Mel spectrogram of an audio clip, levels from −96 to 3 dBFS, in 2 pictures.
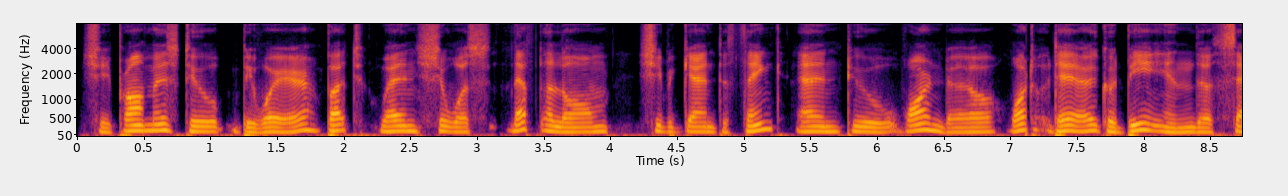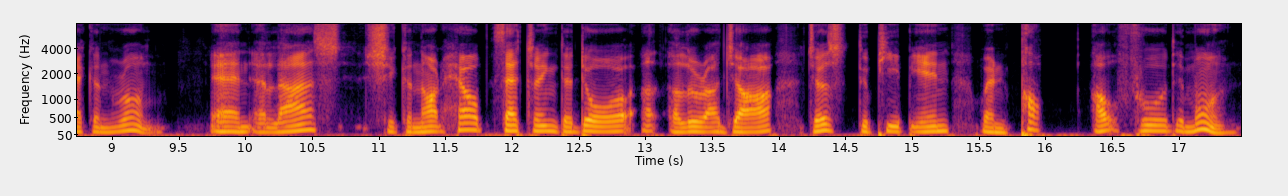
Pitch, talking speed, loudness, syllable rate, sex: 135 Hz, 160 wpm, -19 LUFS, 4.0 syllables/s, male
